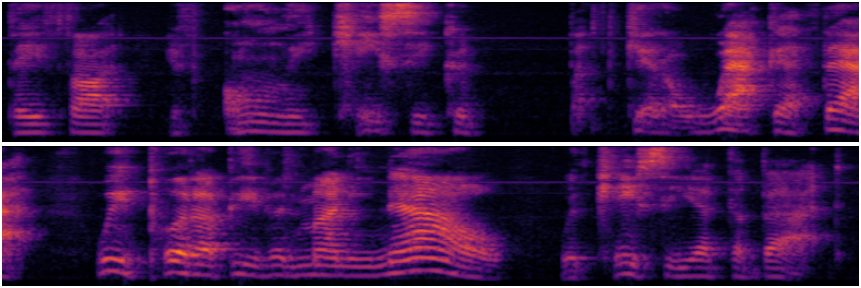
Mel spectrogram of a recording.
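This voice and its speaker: A woman with a low, animated voice takes her time reading a rhyming story to children, putting on character voices with dramatic emphasis. She was recorded at home in an echoey, roomy space.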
